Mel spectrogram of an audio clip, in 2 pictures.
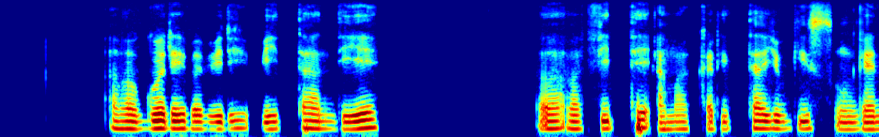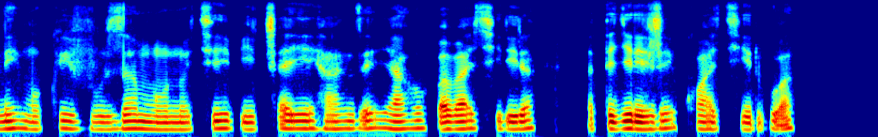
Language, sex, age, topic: Kinyarwanda, male, 18-24, finance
